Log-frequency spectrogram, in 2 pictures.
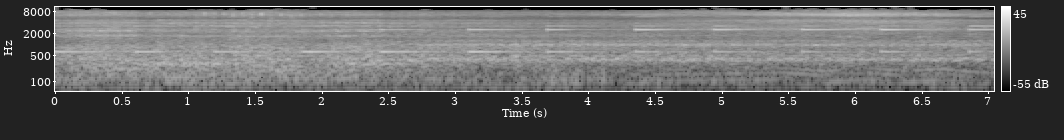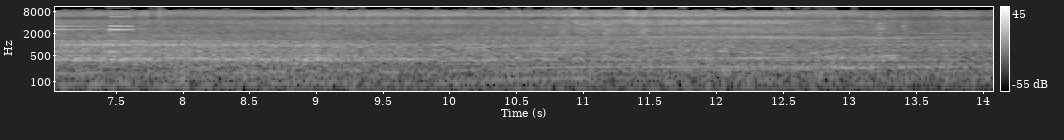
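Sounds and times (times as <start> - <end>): level crossing bell ringing: 0.0 - 7.8
train engine and rail rumble: 0.0 - 14.0.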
